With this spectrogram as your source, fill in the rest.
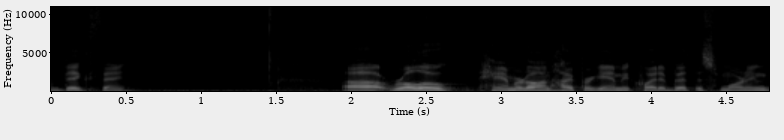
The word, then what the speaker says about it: hypergamy: If you're going to be giving us a TED Talk on how the female brain operates and thinks, at least pronounce words correctly. It's hypergamy, you dumb, dense cinder block.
